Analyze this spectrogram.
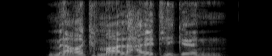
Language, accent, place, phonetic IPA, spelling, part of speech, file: German, Germany, Berlin, [ˈmɛʁkmaːlˌhaltɪɡn̩], merkmalhaltigen, adjective, De-merkmalhaltigen.ogg
- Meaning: inflection of merkmalhaltig: 1. strong genitive masculine/neuter singular 2. weak/mixed genitive/dative all-gender singular 3. strong/weak/mixed accusative masculine singular 4. strong dative plural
